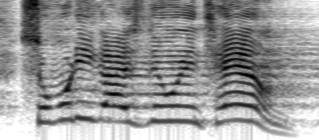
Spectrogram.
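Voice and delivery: loud, high, hearty question; booming husband. Retold or imitated. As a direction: imitate an oblivious husband calling out brightly. Husband voiced, booming friendly question.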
